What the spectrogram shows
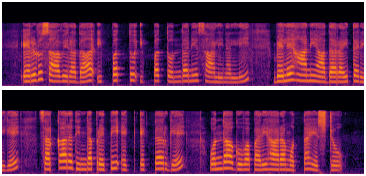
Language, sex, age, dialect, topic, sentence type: Kannada, female, 25-30, Central, agriculture, question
